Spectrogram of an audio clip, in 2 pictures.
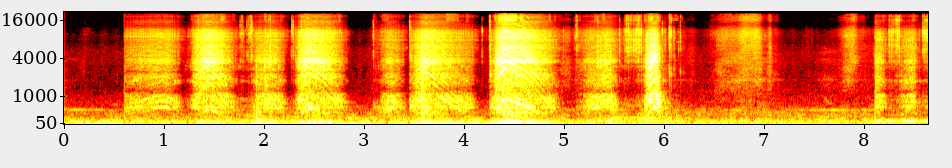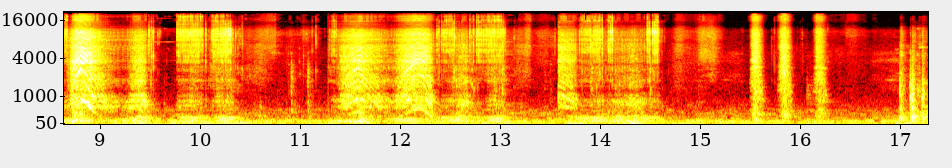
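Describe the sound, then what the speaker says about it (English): Self-tapping screws are driven to mount a light bar on a Toyota Tacoma, giving close, intermittent bursts of drilling and grinding with rubbing and scraping between them, repeated several times. "Got self-tapping screws. We'll see if they self-tap."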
